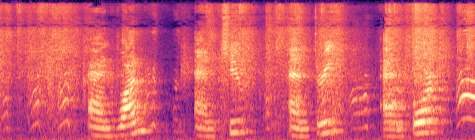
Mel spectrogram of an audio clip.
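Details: Noisy litter of Great Bernese puppies, five days old, indoors: arched, rising-then-falling whimpers come in bursts roughly every second, with brief quiet gaps between them.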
